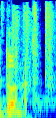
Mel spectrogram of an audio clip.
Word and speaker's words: .NET: Произносится как донат.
